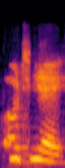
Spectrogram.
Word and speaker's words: Authier: That's Audier, is that right? no OTA. OTA. OTA, but it's spelled OTA. Authier. But Right. it's like OTA, but Okay.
